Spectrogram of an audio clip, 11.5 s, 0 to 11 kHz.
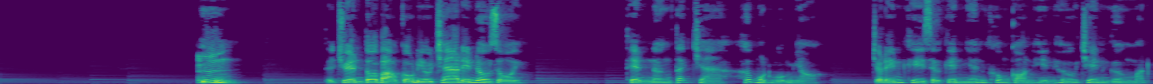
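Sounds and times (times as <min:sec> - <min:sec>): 
person clearing throat: 0:02.0 - 0:02.4
speech: 0:03.2 - 0:05.3, 0:06.3 - 0:11.5.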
